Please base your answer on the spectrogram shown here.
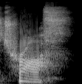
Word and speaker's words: trough: most common pronunciation is trough with an like F sound at the end.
